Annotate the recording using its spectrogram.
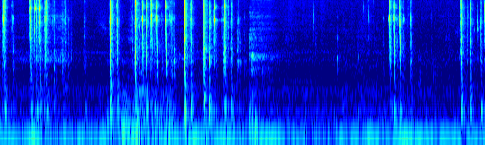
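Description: Typing on a computer keyboard: quick runs of keystrokes, with a pause of over a second in the middle, over a steady low hum.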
